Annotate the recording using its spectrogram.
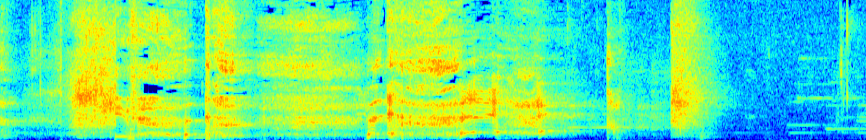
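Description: A man who is ill coughing and clearing his throat several times, mixed with a laugh, dying away near the end.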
